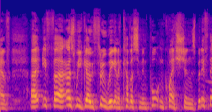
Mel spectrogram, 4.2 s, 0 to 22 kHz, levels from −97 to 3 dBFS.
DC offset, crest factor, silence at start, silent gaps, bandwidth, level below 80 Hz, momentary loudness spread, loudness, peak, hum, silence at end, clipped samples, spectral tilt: under 0.1%; 20 dB; 0 s; none; 15.5 kHz; -78 dBFS; 10 LU; -24 LUFS; -4 dBFS; none; 0 s; under 0.1%; -3 dB/octave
